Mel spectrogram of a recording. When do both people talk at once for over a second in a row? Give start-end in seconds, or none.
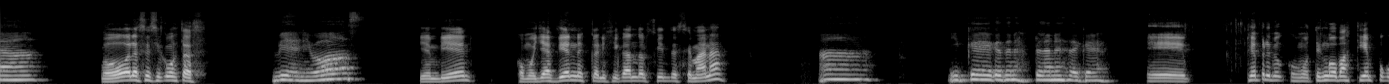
none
